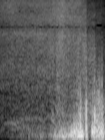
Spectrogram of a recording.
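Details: A soft hiss builds into a low, pulsing whoosh of pushed air as the speaker's own ventilator delivers a breath during their podcast: a mechanical ventilator breath cycle.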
